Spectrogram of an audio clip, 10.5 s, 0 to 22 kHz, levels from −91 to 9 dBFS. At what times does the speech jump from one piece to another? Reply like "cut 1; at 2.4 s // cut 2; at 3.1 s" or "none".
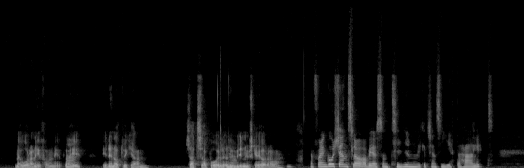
none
